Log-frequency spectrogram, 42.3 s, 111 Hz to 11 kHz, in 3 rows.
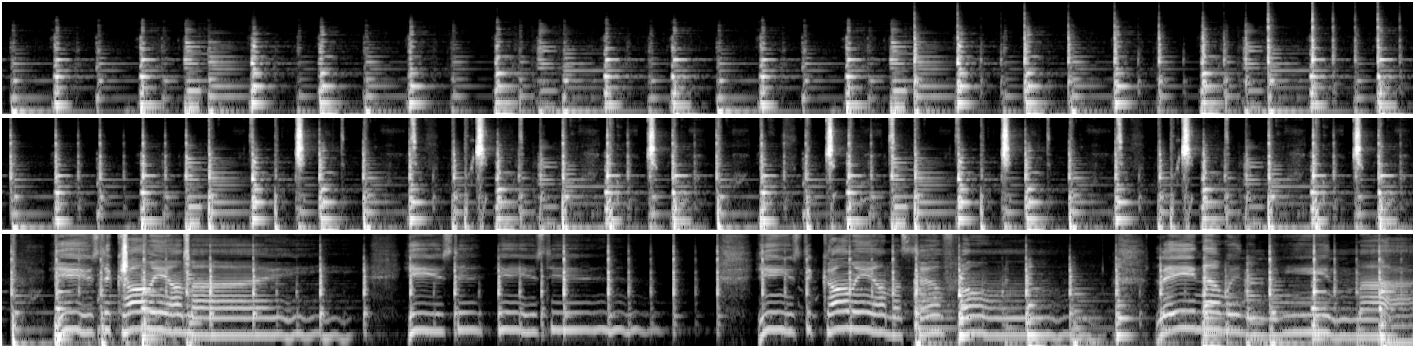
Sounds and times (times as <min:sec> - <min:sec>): Musical instrument: 0:00.0 - 0:32.6, 0:37.3 - 0:42.3.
